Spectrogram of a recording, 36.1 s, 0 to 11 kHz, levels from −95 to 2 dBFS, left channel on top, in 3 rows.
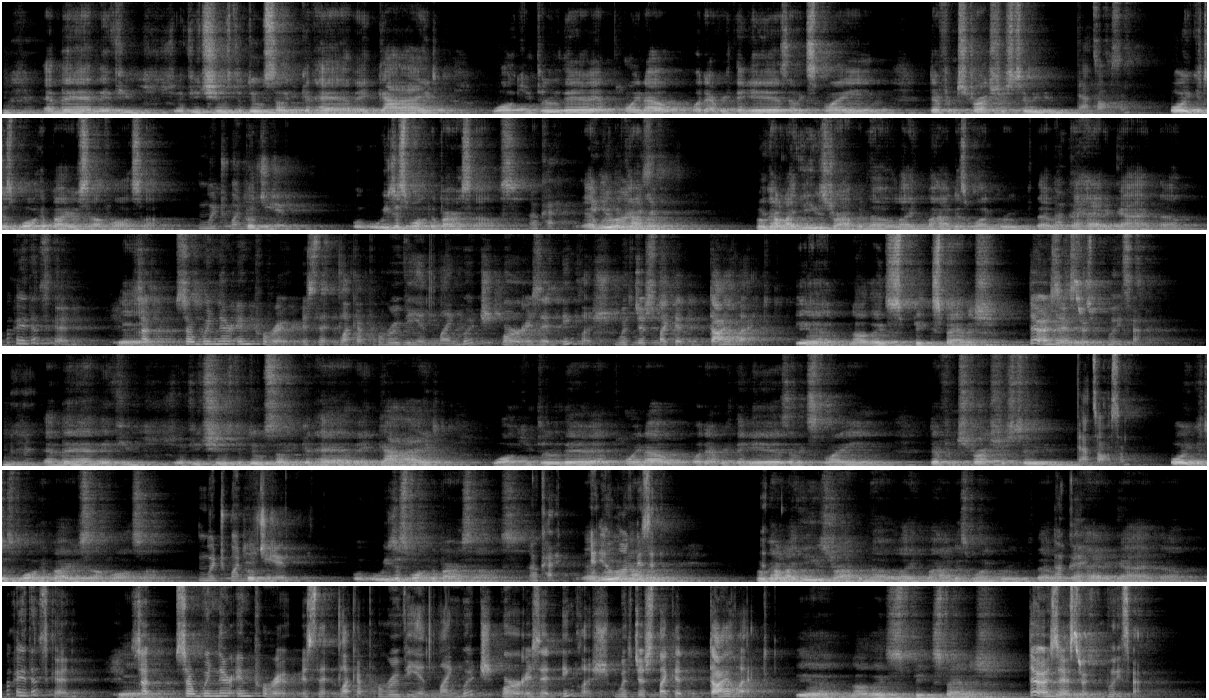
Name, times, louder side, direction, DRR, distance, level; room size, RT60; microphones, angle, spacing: voice 1, 0.0-4.4 4.9-8.8 9.3-10.6 11.7-13.6 14.5-14.6 15.6-17.2 17.8-18.8 19.6-23.9 25.2-25.6 32.0-34.0 34.6-35.0, left 1 dB, 60° left, 3 dB, 3.4 m, -33 dB
voice 2, 10.8-11.3 14.0-14.9 17.3-17.6 17.9-18.6 22.6-22.9 24.2-24.8 25.4-25.6 25.8-27.6 27.9-30.9 31.2-31.6 34.4-35.5, right 5 dB, 55° right, 7 dB, 2.0 m, -36 dB
23.5 x 17.0 x 8.9 m, 1.3 s
head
